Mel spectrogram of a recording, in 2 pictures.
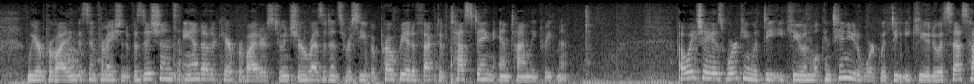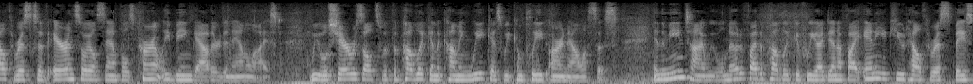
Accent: Portland, Oregon, United States; I grew up in North Portland and I have lived in Southeast Portland for over 30 years.

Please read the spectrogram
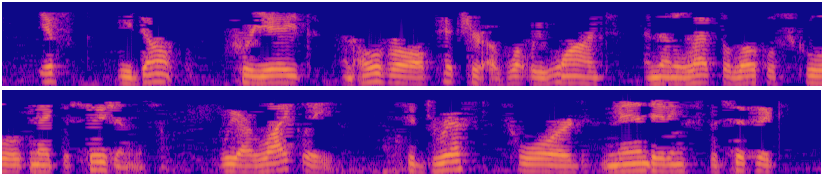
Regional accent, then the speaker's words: Ireland; and I'm Irish

